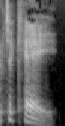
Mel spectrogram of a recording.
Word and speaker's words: Takei: Is it Takei or Takei? How is it pronounced? – Takei. – Takei.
